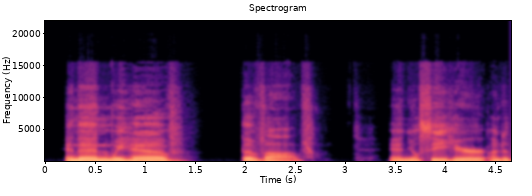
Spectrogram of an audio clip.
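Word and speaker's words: ו: It also has two possible pronunciations. Um the W here is in way or a V as as in vine.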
